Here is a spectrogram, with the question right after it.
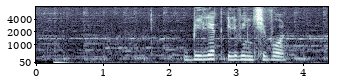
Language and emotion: Russian, neutral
